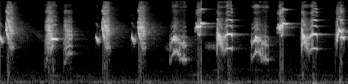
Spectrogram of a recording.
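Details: Lure song of a long-tailed shrike: about a dozen harsh, scratchy notes at roughly one per quarter second, some with short whistled overtones, clear and dry against a quiet background.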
